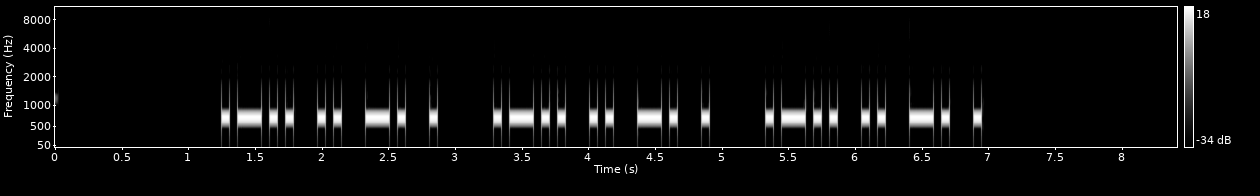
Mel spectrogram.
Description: Morse code, heard as a keyed tone, about 20 wpm, 700 Hz. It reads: LINE LINE LINE
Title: Top 500 Words Repeated 20wpm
